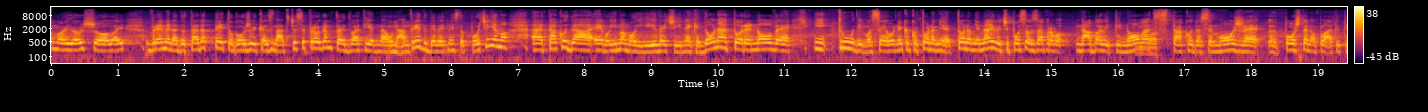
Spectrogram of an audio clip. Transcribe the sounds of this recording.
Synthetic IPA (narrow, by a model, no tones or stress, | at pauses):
mojo̞ʃoʋaj | ʋɾe̞me̞nad̪o̞t̪ad̪ape̞ːt̪o̞ɡo̞ʒujkaznat̪t͡ɕese̞pɾo̞ɡɾamt̪o̞jed̪ʋaːt̪jed̪naunapɾje̞d̪d̪eʋe̞t̪nɛjst̪oɡ̥po̞t͡ɕiɲe̞mo̞t̪ako̞d̪ae̞ʋo̞imamo̞iʋe̞t͡ɕine̞ked̪o̞nat̪o̞ɾe̞no̞ʋe̞ | it̪ɾuːd̪imo̞seeʋo̞ne̞kako̞t̪o̞ːnamjet̪o̞ːnamjenajʋet͡ɕipo̞saozapɾaʋo̞nabaʋit̪ino̞ʋat̪st̪ako̞d̪ase̞mo̞ʒepo̞ʃt̪eno̞plˠaːt̪it̪i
